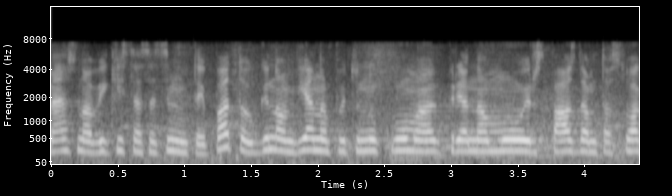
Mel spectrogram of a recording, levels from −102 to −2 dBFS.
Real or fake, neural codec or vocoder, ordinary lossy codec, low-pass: real; none; AAC, 96 kbps; 7.2 kHz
